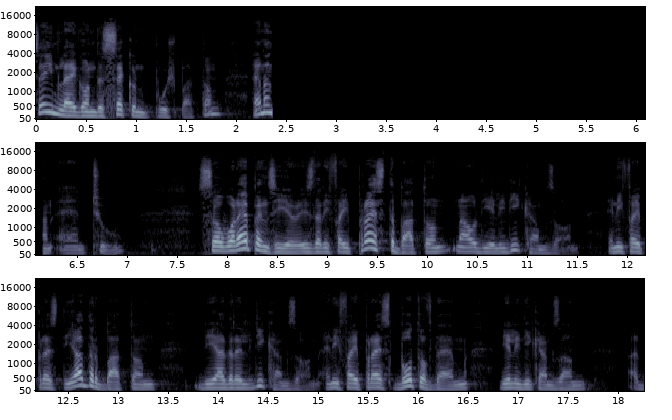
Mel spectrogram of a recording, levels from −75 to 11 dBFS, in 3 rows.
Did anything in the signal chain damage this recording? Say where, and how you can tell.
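Yes: an audio dropout to silence at the input, 2.36 to 6.15 s. The waveform flatlines to silence and the spectrogram goes blank, likely a lost input with the recorder still writing zeros.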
